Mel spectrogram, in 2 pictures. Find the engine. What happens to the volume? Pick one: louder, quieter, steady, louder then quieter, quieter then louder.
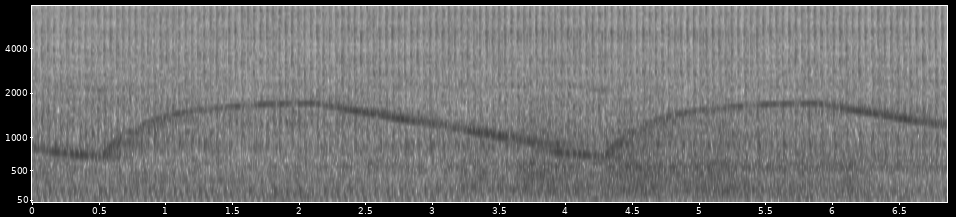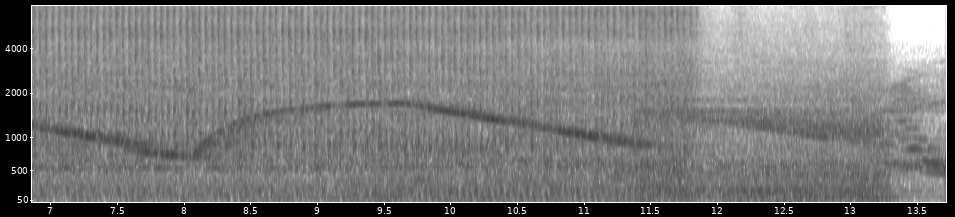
steady.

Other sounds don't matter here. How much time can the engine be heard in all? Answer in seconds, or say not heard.
12 s.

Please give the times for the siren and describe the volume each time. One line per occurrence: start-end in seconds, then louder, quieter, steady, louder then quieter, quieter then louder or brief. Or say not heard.
0.0-13.6 steady.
